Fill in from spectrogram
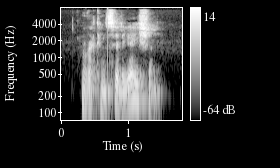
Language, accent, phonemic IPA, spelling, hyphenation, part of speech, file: English, Southern England, /ˌɹɛk(ə)nsɪlɪˈeɪʃ(ə)n/, reconciliation, re‧con‧ci‧li‧at‧ion, noun, LL-Q1860 (eng)-reconciliation.wav
- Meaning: The re-establishment of friendly relations; conciliation, rapprochement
